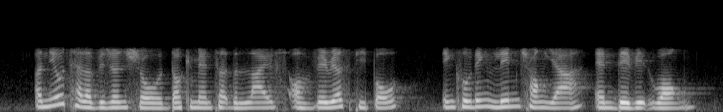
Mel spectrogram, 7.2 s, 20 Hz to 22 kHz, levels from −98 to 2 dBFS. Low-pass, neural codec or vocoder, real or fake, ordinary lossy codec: 3.6 kHz; none; real; Opus, 24 kbps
